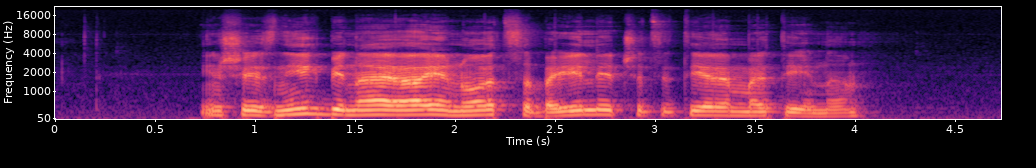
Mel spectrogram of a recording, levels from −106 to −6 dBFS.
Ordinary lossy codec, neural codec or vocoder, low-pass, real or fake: none; vocoder, 48 kHz, 128 mel bands, Vocos; 19.8 kHz; fake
